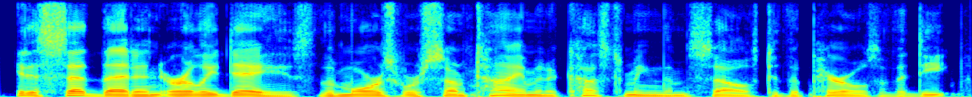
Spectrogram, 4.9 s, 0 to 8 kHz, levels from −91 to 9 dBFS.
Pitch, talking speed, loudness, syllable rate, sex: 110 Hz, 260 wpm, -19 LUFS, 6.2 syllables/s, male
